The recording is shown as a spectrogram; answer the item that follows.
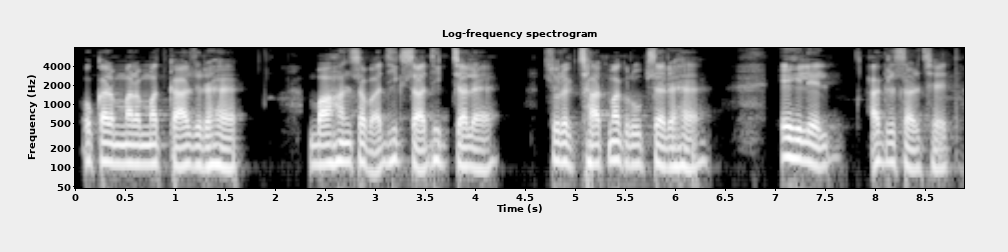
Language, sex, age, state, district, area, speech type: Maithili, male, 45-60, Bihar, Saharsa, rural, spontaneous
